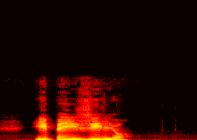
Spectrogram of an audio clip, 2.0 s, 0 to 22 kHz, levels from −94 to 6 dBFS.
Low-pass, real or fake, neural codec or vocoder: 9.9 kHz; real; none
